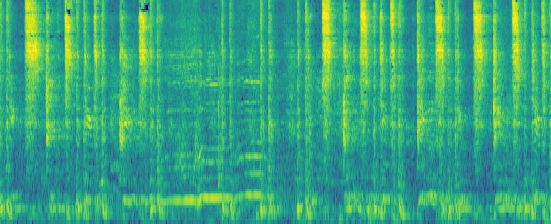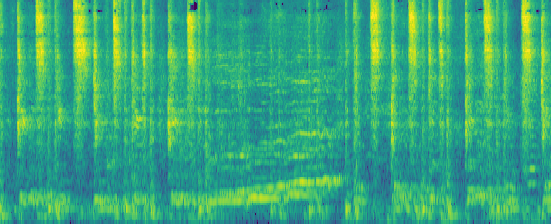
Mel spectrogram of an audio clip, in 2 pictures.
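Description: A live-looped a cappella groove: beatboxed kick-and-snare hits over a repeating low sung bass line. One voice slides upward about two-thirds of the way through.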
